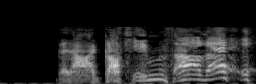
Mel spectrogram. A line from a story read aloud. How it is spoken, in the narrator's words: cackled Morfin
